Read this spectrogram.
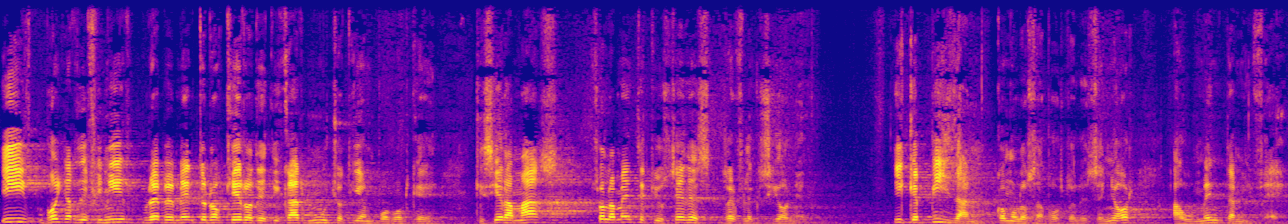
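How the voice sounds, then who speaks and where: A man preaches to his congregation in a high voice that is slightly hoarse. He speaks slowly, pausing often with small fillers. His words ring through a large echoing church. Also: slight background noise. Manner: slow, measured preaching with pauses and fillers. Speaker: priest. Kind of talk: sermon. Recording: echoey church hall with faint ambience.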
